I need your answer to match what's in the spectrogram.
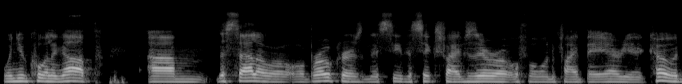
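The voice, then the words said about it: British accent. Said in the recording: “I have a British accent, so they know I'm not from the US”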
